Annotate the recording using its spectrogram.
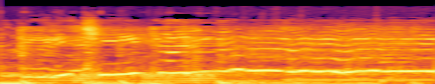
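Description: A woman sings a song into a microphone through the PA over amplified backing music with a steady beat. About a second in she holds a long, wavering note.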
